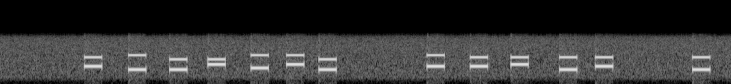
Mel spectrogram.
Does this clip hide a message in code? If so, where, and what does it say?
Yes: DTMF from 0.8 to 7.1 s, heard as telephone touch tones, dialled by hand, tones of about 180 ms. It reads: 831*6#1 98028 2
